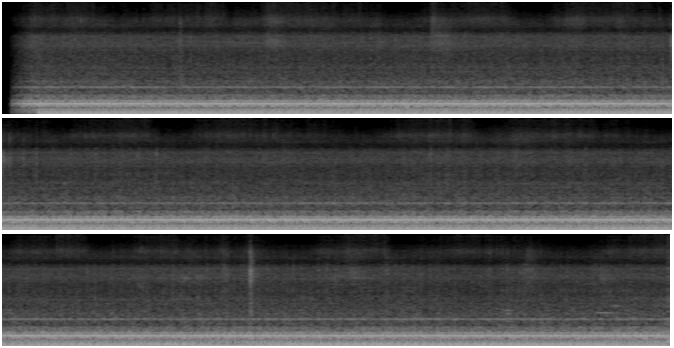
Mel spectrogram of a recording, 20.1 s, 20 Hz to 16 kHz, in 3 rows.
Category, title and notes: Sound effects > Vehicles
2005 New Flyer D40LF bus idling #1 (MiWay 0552)
I recorded the idling engine of a Mississauga Transit/MiWay bus. This is a recording of a 2005 New Flyer D40LF transit bus, equipped with a Cummins ISL I6 diesel engine and Voith D864.3E 4-speed automatic transmission. This bus was retired from service in 2023.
